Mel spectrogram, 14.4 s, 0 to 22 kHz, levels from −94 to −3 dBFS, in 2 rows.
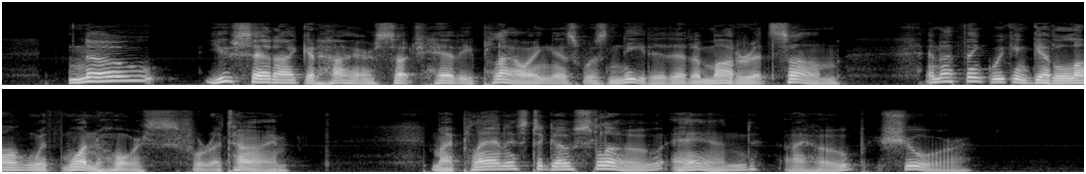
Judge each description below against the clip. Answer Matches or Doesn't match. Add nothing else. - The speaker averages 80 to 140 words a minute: Doesn't match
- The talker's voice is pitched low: Matches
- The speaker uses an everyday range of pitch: Doesn't match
